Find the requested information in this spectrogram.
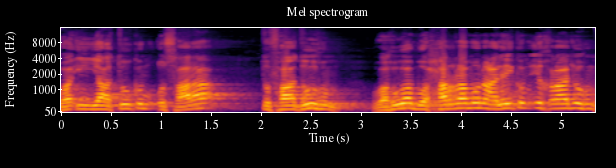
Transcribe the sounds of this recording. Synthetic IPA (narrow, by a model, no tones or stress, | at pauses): wɐʔɪ̃njaːt̪uːkʊmʊsaːɾaː | t̪ʊfaːd̪uːɦʊmwɐɦʊwamʊħɐrˤːɐmʊnʕaleːkʊmɪxɾaːd͡ʒʊɦʊm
